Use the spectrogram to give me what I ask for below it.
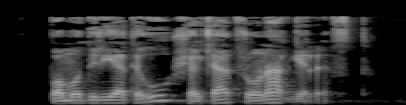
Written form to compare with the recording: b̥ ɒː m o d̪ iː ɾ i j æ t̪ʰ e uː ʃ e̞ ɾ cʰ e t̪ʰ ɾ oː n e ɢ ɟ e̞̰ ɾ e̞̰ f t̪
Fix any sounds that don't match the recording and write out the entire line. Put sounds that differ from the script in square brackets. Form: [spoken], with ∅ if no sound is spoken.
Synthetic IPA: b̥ ɒː m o d̪ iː ɾ i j æ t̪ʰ e uː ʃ e̞ ɾ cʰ [æ] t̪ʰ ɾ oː n [æ] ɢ ɟ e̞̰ ɾ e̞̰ f t̪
